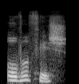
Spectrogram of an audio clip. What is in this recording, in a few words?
"overfish", Indian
